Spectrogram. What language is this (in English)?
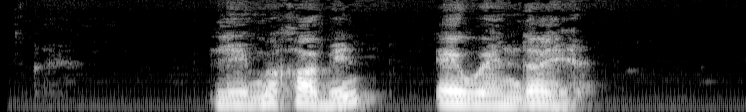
Kurdish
